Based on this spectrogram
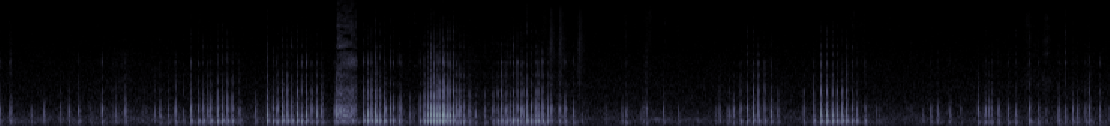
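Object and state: Bamboo cutting board with spiky ball rolled on it.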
